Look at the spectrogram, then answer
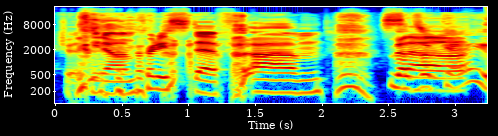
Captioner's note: laughs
